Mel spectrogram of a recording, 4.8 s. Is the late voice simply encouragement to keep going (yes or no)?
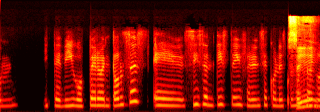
no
